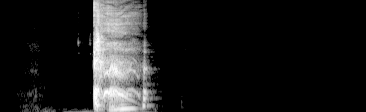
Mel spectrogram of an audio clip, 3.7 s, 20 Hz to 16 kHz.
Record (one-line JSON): {"cough_length": "3.7 s", "cough_amplitude": 32768, "cough_signal_mean_std_ratio": 0.25, "survey_phase": "beta (2021-08-13 to 2022-03-07)", "age": "65+", "gender": "Female", "wearing_mask": "No", "symptom_none": true, "smoker_status": "Ex-smoker", "respiratory_condition_asthma": false, "respiratory_condition_other": false, "recruitment_source": "REACT", "submission_delay": "1 day", "covid_test_result": "Negative", "covid_test_method": "RT-qPCR", "influenza_a_test_result": "Negative", "influenza_b_test_result": "Negative"}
